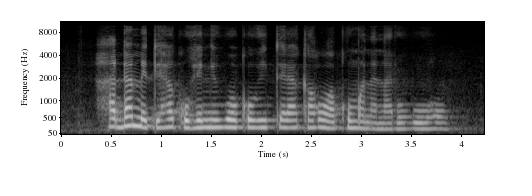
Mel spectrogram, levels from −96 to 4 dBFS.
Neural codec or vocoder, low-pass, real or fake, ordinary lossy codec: codec, 32 kHz, 1.9 kbps, SNAC; 9.9 kHz; fake; none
